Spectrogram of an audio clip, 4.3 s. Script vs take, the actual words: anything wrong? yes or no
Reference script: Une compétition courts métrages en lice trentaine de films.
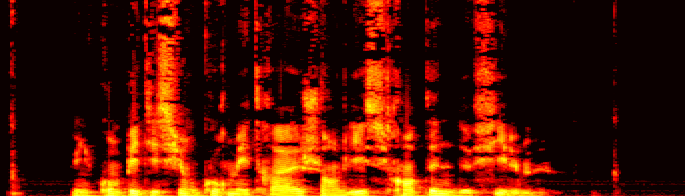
no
